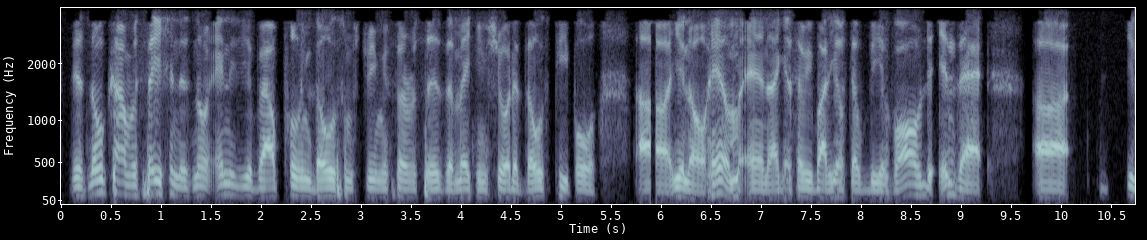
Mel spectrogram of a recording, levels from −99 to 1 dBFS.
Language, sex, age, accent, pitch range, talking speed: English, male, 30-49, American, 85-100 Hz, 195 wpm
